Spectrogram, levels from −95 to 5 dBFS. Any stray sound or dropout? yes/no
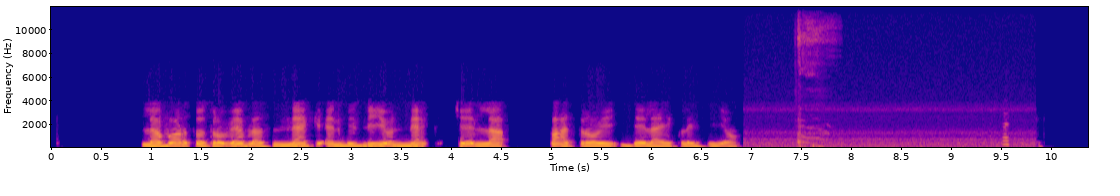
yes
